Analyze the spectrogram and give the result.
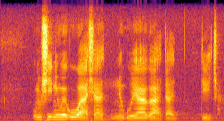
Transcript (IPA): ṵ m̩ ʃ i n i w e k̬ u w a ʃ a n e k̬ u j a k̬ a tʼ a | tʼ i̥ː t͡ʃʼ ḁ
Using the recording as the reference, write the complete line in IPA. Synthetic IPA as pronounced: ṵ m̩ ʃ i n i w e k̬ u w a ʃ a n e k̬ u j a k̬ a tʼ a | tʼ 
